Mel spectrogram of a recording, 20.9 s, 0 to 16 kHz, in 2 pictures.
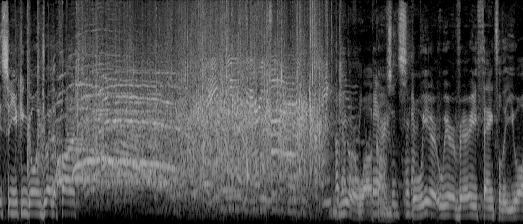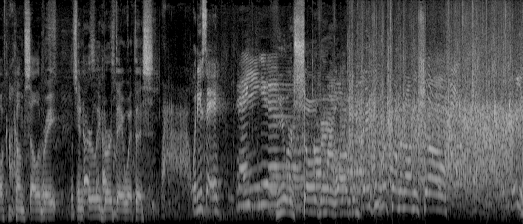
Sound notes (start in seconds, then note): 2.3 applause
